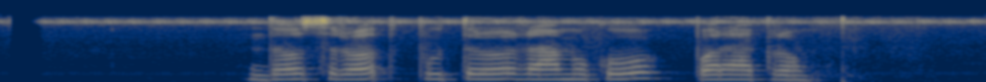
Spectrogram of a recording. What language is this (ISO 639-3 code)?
nep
